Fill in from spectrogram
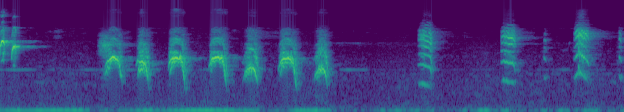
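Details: Long-tailed shrike singing loudly as a prompt for silent shrikes: a string of about seven evenly spaced harsh, chattering notes, followed by scattered sharper, higher calls with gaps between them.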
